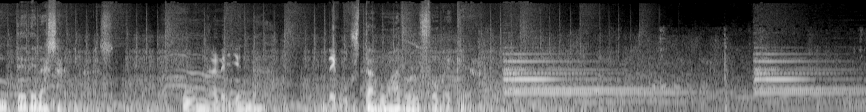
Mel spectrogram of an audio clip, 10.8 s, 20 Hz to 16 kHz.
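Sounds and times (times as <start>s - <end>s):
speech: 0.0s - 1.4s, 2.3s - 3.4s, 4.0s - 6.1s
church bell tolling a death knell: 6.2s - 8.8s, 9.4s - 10.8s.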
